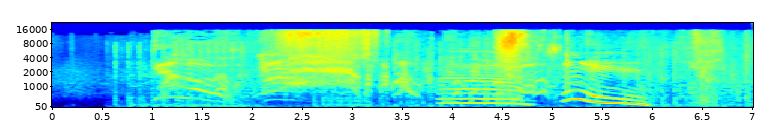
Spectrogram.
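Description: A man screams in pain.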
